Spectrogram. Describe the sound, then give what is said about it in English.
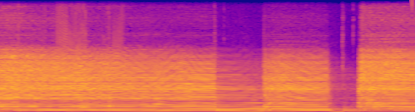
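Heavily distorted electric guitar through a Big Muff-style fuzz and an EarthQuaker Tentacle octave pedal: a thick, buzzing, harmonically dense sustained tone that stays loud and steady for about four seconds, shifts once partway, then briefly dips before continuing. “I have this Earthquaker tentacle pedal that basically turns that Big Muff sound into like a or a fuzz octave.”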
